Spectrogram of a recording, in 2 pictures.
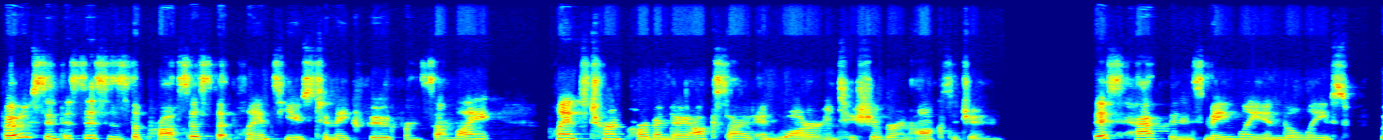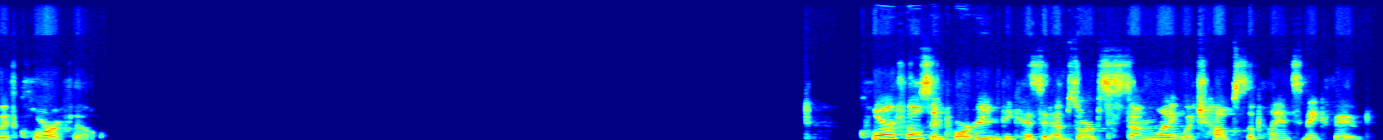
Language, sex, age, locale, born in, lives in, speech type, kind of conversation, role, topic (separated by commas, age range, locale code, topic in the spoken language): English, female, 25-29, en-US, United States, United States, read, expert-assistant, expert, What is the process of photosynthesis?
